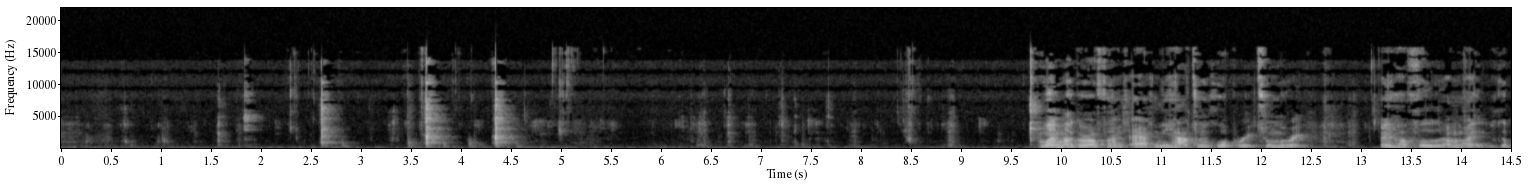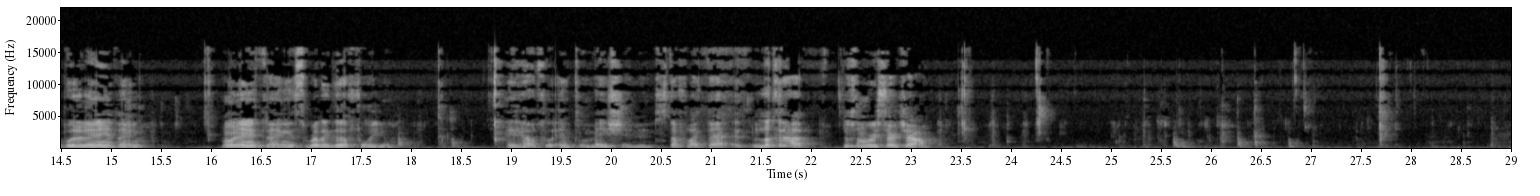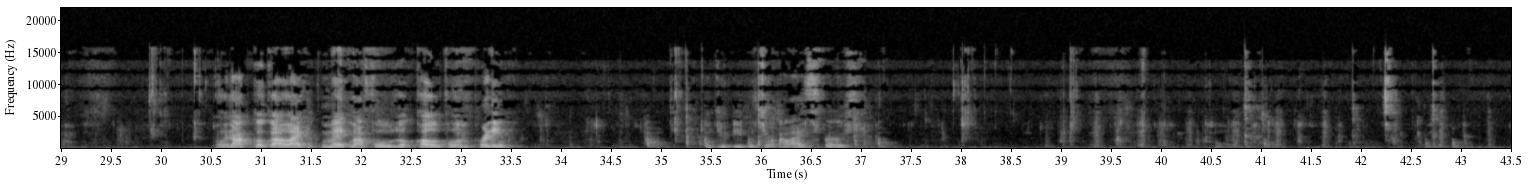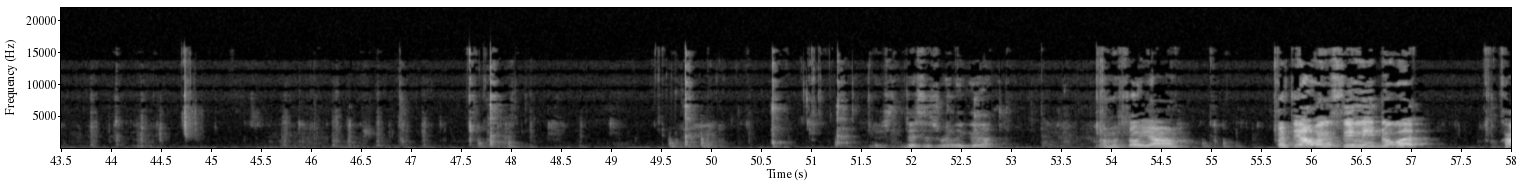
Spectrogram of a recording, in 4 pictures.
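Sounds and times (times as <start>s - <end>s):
person chewing: 0.0s - 9.8s, 12.4s - 13.2s, 15.2s - 16.1s, 17.8s - 19.0s, 23.1s - 30.6s, 33.5s - 52.0s, 52.7s - 55.7s, 57.2s - 58.0s.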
